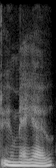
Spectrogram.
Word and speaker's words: Umeå: Umeå, pronounced Umeå, is famous in Sweden as the home of radical ideas.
